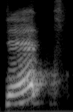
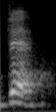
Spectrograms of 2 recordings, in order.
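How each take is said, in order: First: DEATH said as "dead", rising, with a firm final d; hard d ending. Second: DEATH falling, with a soft th at the end. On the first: Teacher contrasting two words for students, DEATH with hard d ending. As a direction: close DEATH on a hard d instead of th. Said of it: "in this one you have to pronounce". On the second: Teacher contrasting two words for students, DEATH with soft th ending. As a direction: let DEATH end on a light th, not a d. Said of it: "the pronunciation of this one is". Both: Shown as a demonstration.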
